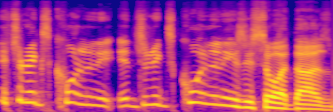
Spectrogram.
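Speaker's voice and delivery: Irish accent. Shown as a demonstration. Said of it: "trying to sound Irish".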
